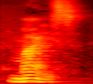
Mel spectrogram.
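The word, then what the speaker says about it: mice: rato e o plural da palavra Mouse é mais m i c e ratos pronuncia mais e eu acho que essa lista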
